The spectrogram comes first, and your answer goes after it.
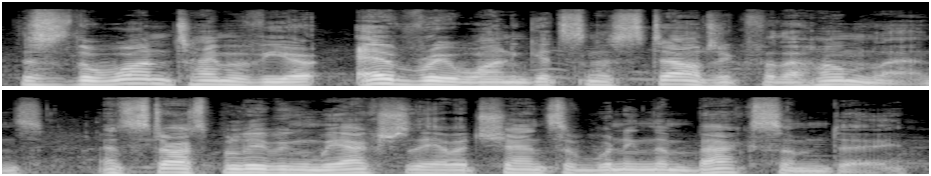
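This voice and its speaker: Vain smooth-talking prince male actor: suave, self-satisfied, mid-pitched, comic dub. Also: fast, lightly acted. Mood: smug, persuasive. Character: smug, scheming charming prince, vain smooth talker.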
